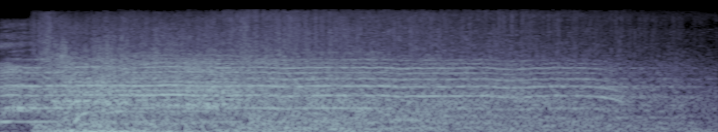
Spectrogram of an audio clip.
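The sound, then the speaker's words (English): A magical explosion of shadows bursting from General Kerrigan's body as he strains to create a Shadow Fold: a loud, deep whooshing burst with a low rumble, swelling into a sustained eerie, ringing tonal layer that slowly fades over a few seconds. No one speaks. “shadows explode from his body.”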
